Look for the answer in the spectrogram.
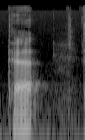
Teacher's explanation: And here we have a ta, which is a plosive. Ta is pronounced by trapping the air in the place of articulation of ta, which is the head of the tongue and the gum line behind the upper front teeth, ta. And releasing it suddenly, with sudden force.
